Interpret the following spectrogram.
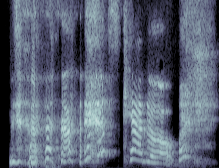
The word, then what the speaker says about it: schedule: Yeah, By because the way, it's not D, it's J. Yeah, it's schedule. confusing because it's D, but it's J. English is a funny language. Schedule. It's pronounced as J.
